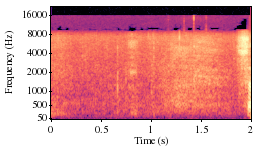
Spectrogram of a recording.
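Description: A man breathing and sniffing close to the microphone, with a sharper breath near the end.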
